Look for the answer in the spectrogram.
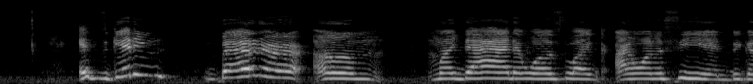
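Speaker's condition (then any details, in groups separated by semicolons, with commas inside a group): Cerebral palsy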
